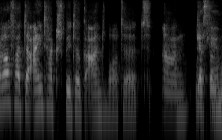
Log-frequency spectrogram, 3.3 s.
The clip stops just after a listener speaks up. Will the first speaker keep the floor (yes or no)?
yes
